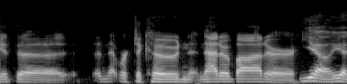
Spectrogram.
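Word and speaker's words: Nautobot: You know um to see the how do you say it the network to code nattobot or Yeah. Yeah. Natabbot.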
